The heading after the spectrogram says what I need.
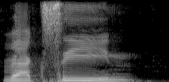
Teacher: The stress should be given on very first syllable.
